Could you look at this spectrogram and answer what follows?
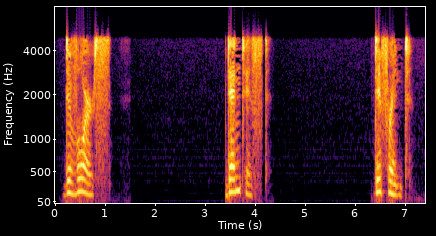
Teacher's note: usem o t e o d antes do som de i em inglês como esse pessoal dessa outra região que fala tigre e dia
